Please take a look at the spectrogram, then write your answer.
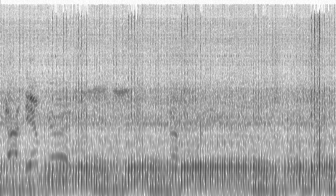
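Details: Honda Monkey single holding a steady idle with quick, even exhaust pulses, no miss or clatter, after fitting a polished stainless Kruesi stealth head pipe and muffler; runs clean.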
